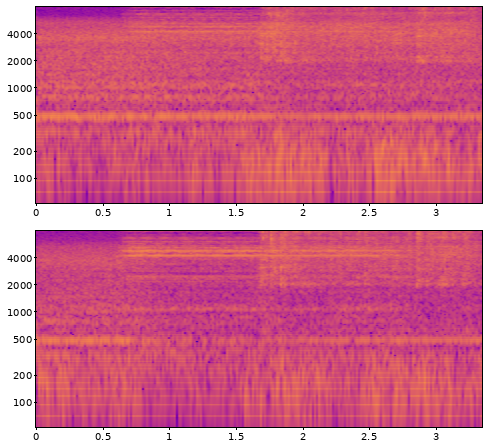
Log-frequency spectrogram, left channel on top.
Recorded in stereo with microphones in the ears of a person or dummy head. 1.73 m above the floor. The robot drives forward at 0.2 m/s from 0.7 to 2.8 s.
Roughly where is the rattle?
Right.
